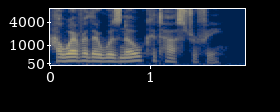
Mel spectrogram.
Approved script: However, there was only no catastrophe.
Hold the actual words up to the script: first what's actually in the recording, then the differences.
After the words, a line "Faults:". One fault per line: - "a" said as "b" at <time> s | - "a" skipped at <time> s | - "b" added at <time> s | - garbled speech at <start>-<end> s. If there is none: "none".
However, there was no catastrophe.
Faults:
- "only" skipped at 0.7 s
